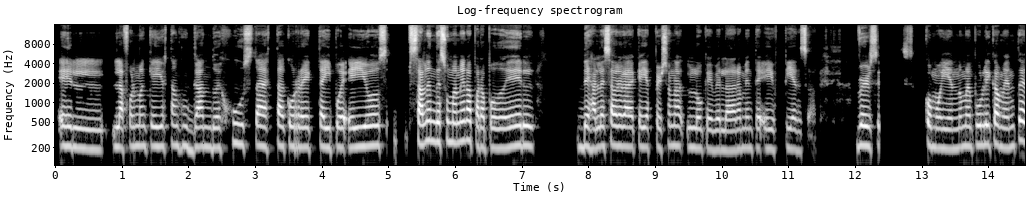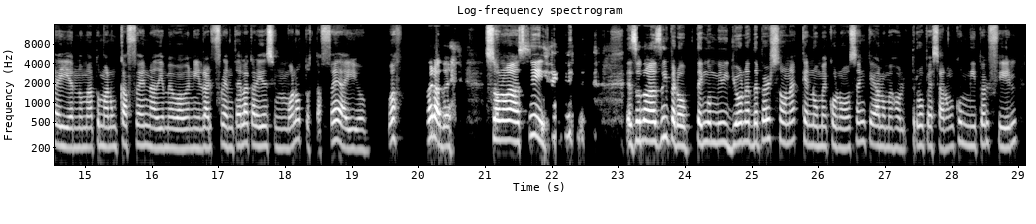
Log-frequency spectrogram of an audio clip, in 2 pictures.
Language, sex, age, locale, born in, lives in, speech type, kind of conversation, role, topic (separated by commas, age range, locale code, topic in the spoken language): Spanish, female, 20-24, es-CU, Puerto Rico, United States, conversation, unstructured, none, ¿Cómo te afecta que te juzguen sin conocerte bien?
